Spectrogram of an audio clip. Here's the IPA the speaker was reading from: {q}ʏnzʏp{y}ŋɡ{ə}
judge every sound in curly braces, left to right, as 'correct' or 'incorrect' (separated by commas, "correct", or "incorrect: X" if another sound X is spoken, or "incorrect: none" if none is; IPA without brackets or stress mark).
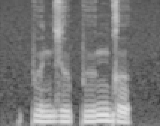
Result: incorrect: p, incorrect: ʏ, correct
